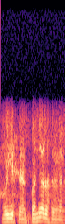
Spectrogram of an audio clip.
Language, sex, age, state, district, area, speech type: Tamil, male, 18-30, Tamil Nadu, Kallakurichi, rural, conversation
